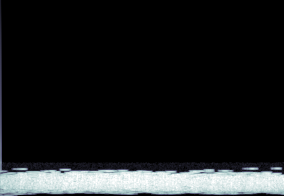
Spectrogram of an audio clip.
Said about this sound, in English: You can clap anytime you want.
